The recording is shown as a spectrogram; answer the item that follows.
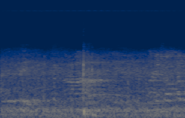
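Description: A woman speaking on a stage, with one sharp thump about a second in.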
